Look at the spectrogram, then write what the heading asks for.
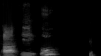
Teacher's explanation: ভাগ থেকে তাই শুরু থেকে হচ্ছে সাধারণ উচ্চারণ আ ই উ, একটু হালকা ধাক্কার মতন করে আ ই উ।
